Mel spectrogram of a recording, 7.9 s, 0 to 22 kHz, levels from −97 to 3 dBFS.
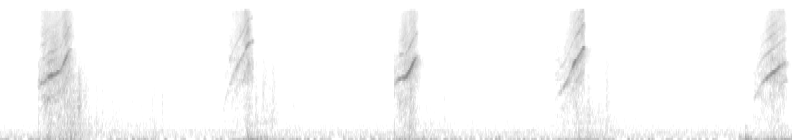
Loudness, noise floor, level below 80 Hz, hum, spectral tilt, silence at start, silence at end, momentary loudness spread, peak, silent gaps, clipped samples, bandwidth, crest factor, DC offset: -56 LUFS; -86 dBFS; -80 dBFS; none; 0.5 dB/octave; 0 s; 0 s; 9 LU; -42 dBFS; none; under 0.1%; 16 kHz; 22 dB; under 0.1%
